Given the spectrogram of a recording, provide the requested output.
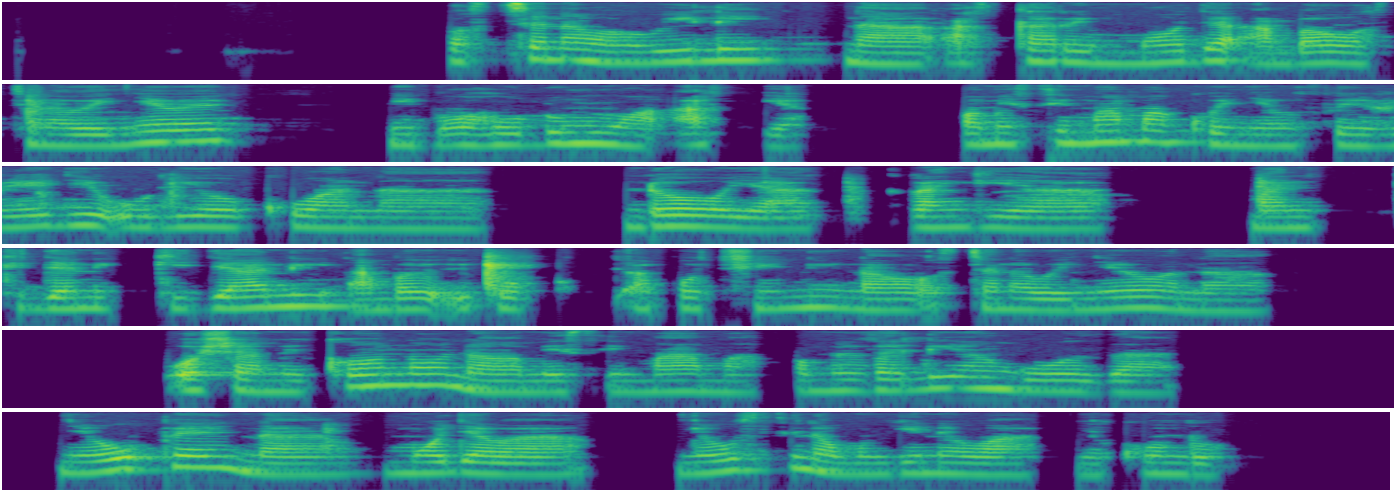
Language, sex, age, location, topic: Swahili, female, 25-35, Kisumu, health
